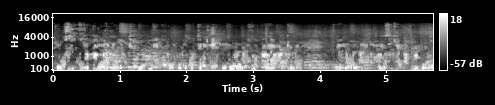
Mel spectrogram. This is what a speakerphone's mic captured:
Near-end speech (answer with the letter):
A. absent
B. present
B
